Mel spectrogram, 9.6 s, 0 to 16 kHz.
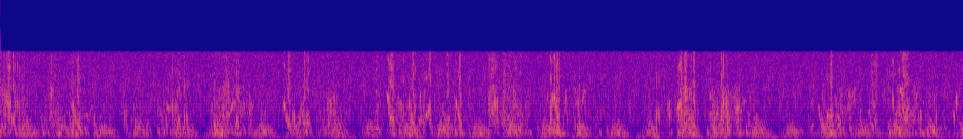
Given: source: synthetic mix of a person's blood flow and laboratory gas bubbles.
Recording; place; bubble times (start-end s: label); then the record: Doppler ultrasound of blood flow; precordium
0.00-0.33 s: bubbles
0.39-1.13 s: bubbles
1.21-1.39 s: bubbles
1.42-1.52 s: bubbles
1.56-1.96 s: bubbles
2.08-2.54 s: bubbles
2.57-2.69 s: bubbles
2.81-3.14 s: bubbles
3.19-3.44 s: bubbles
3.73-3.81 s: bubbles
3.84-4.67 s: bubbles
4.88-5.30 s: bubbles
5.42-5.86 s: bubbles
6.42-6.99 s: bubbles
7.04-7.59 s: bubbles
8.10-8.64 s: bubbles
8.68-8.81 s: bubbles
8.85-9.39 s: bubbles
9.49-9.64 s: bubbles
From the record:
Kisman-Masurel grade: 343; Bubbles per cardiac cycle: rolling drumbeat, 9 or more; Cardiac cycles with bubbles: 100%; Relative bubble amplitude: loud (0.450 to 0.775); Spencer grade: 3 (all of the cardiac periods contain showers or single bubble signals, but not dominating or overriding the cardiac motion signals); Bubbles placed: anywhere in the cardiac cycle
